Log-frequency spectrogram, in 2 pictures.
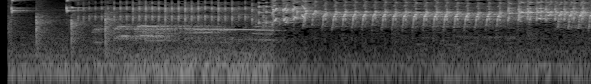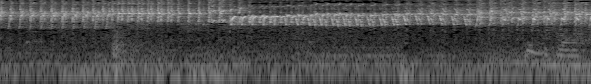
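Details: Lure recording to set off a lovebird's long chatter: a lovebird gives a few sharp chirps, then a long, fast, shrill chattering trill, high-pitched and rapidly pulsed, running unbroken for about nine seconds.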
